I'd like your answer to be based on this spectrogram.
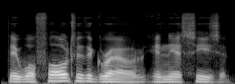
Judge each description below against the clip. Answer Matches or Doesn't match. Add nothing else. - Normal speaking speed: Doesn't match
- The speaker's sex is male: Matches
